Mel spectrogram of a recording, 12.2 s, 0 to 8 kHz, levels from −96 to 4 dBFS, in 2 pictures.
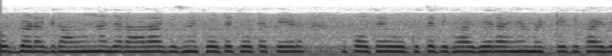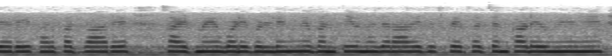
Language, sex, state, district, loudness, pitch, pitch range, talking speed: Hindi, female, Bihar, Madhepura, -14 LUFS, 260 Hz, 255-260 Hz, 205 wpm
